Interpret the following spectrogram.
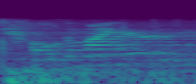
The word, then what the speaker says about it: Telgemeier: It's Telgemeier, which rhymes with the name Helga and Tyre. So Helga, Tyre, Telgemeier.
